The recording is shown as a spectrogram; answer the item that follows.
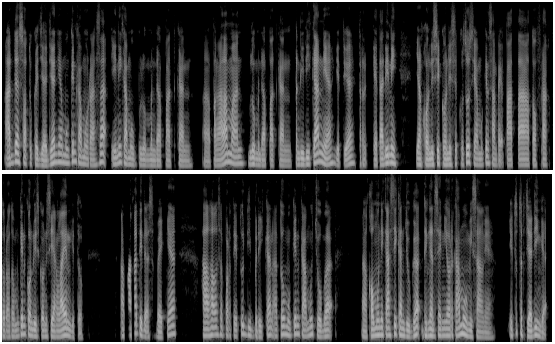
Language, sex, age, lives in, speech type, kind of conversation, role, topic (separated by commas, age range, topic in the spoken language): Indonesian, male, 30-34, Indonesia, conversation, advice, advisor, Bagaimana cara mengatasi perfeksionisme yang membuat saya takut gagal?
